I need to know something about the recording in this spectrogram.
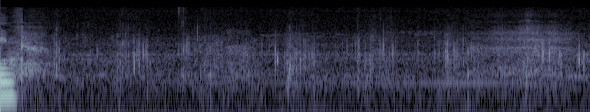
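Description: Faint footsteps of a person walking, a few soft irregular steps, with a faint steady hum from about halfway through.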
